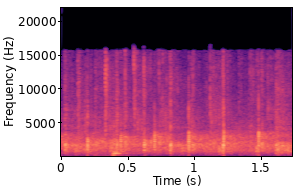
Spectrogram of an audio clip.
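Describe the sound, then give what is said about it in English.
A crowd breaks into applause, dense clapping mixed with scattered cheers and voices, fairly loud and steady across the short stretch. “If that doesn't get a cheer from you guys, I don't know what we're doing here.”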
